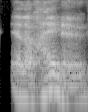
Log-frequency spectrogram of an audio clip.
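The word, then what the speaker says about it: אלהינו: a shorter version so Elohim Elohim new is really hard to say elohenu flows off the tongue I'm sure you've noticed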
